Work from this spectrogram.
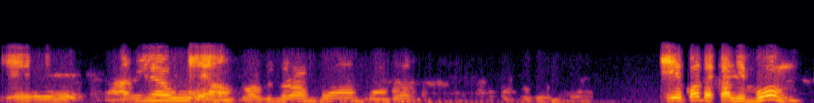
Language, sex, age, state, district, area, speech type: Nepali, male, 30-45, West Bengal, Kalimpong, rural, conversation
